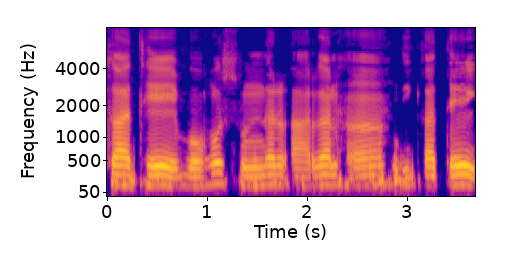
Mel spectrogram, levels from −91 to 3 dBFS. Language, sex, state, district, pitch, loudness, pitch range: Chhattisgarhi, male, Chhattisgarh, Sarguja, 135 Hz, -18 LUFS, 130-140 Hz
